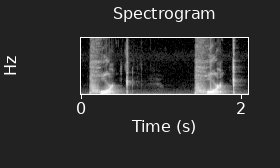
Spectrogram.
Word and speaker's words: pork: 먼저 돼지고기부터 발음해 볼게요 돼지고기는 입술이 완전 다물어졌다가 터지는 느낌으로 pork pork 해주셔야 되고요 포크는 바람이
